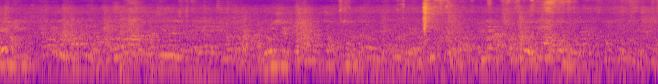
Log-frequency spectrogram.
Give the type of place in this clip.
crowded indoor space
